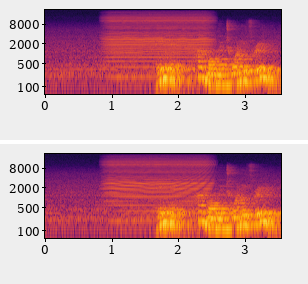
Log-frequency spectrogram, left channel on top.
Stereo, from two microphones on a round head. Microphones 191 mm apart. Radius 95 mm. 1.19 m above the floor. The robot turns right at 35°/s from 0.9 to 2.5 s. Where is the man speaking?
35° left (ahead or behind), 0.6 m; by 3.5 s 10° left (ahead or behind), 0.6 m.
